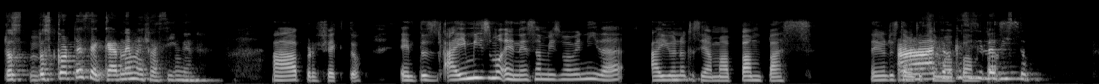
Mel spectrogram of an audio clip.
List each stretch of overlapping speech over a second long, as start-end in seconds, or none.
9.0-10.3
